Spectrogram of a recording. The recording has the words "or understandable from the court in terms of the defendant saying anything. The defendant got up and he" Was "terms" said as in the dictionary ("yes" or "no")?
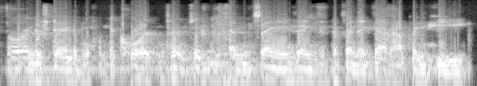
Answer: yes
